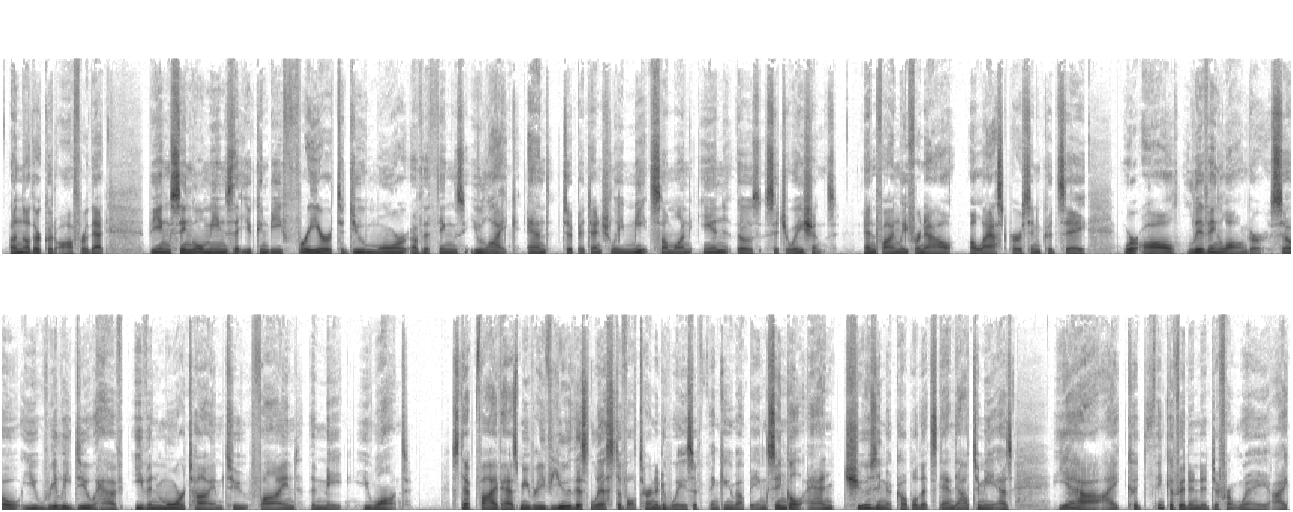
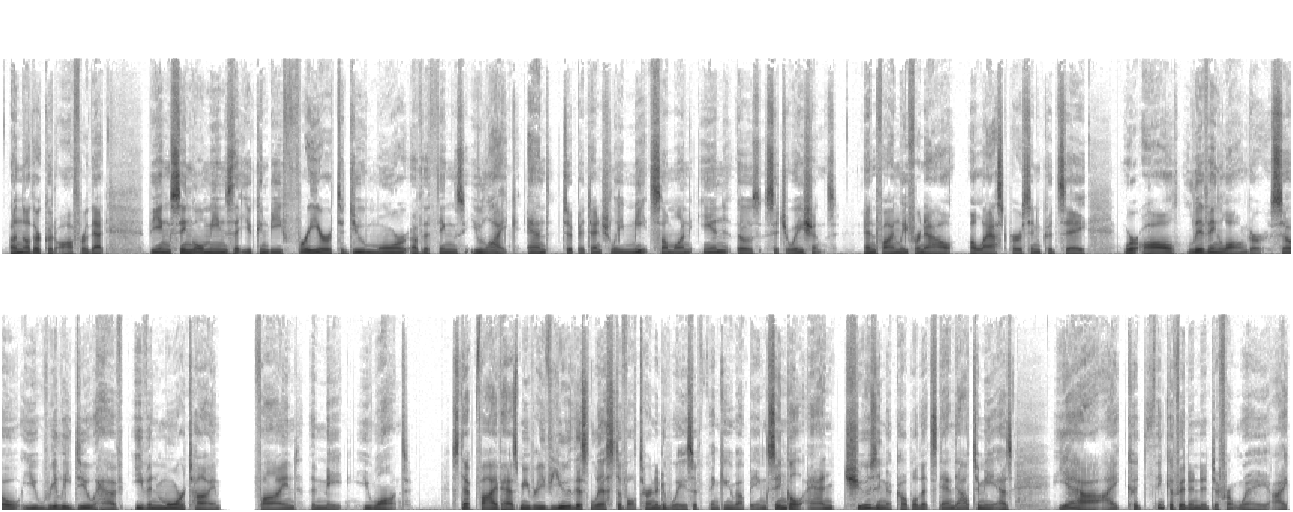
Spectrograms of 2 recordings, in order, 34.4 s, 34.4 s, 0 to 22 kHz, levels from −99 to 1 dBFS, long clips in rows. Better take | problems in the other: first | audio cutting out; at 20 s

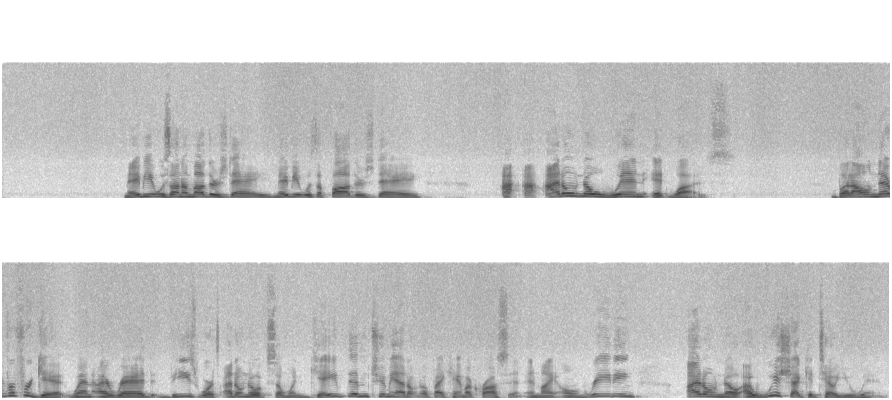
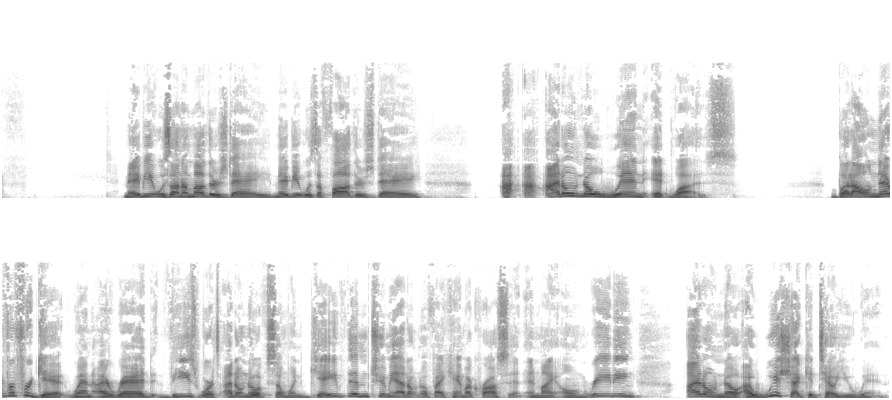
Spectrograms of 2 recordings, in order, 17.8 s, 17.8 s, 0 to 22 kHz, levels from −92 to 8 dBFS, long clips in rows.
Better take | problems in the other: second | hiss; noticeable; throughout; 20 dB below the speech

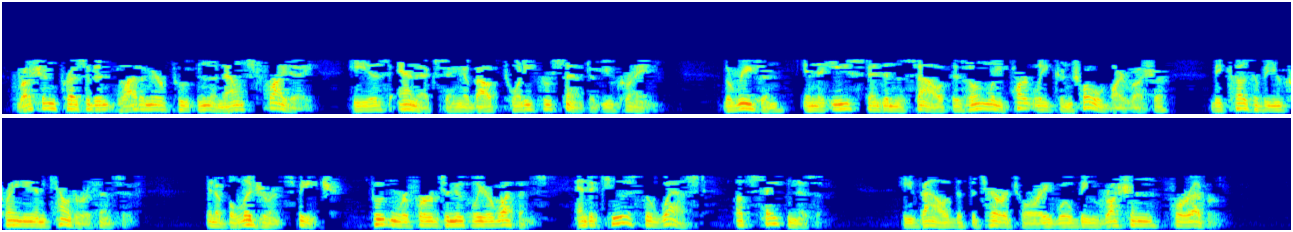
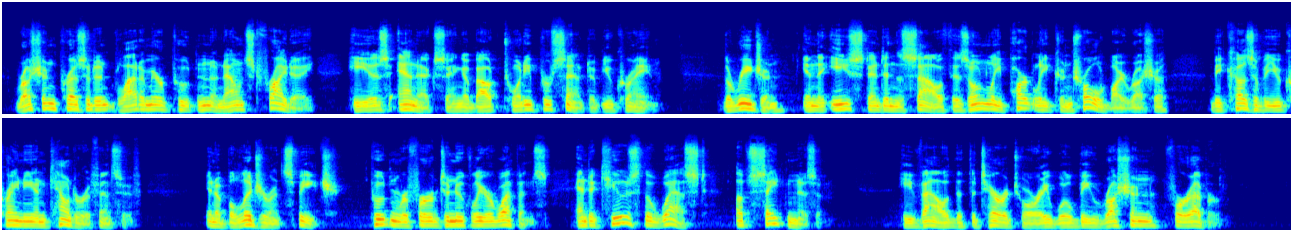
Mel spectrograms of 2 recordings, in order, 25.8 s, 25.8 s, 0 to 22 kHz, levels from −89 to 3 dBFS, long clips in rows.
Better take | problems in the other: second | garbled, watery; badly; nothing above 3 kHz

